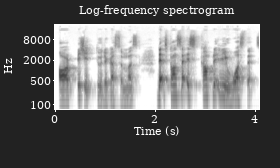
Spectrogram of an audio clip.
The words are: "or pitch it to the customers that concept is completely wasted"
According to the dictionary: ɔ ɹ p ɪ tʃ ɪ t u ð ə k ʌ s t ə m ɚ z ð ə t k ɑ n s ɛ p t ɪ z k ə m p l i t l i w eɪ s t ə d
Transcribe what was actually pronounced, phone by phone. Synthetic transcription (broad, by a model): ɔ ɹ p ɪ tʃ ɪ t u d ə k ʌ s t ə m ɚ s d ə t k ɑ n s ɛ p t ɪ s k ə m p l i t l i w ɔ s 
